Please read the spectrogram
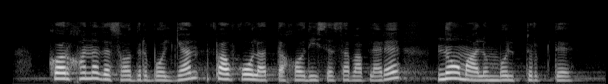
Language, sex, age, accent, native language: Uzbek, female, 18-24, Navoiy, Uzbek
